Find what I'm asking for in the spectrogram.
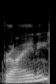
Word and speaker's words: Bryony: Bryony? – Yeah, that's how I said it in my head. Bryony.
